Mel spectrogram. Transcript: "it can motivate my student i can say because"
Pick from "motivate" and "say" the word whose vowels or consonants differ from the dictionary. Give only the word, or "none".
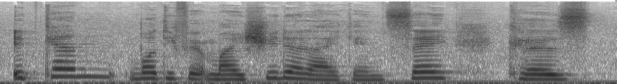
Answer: motivate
